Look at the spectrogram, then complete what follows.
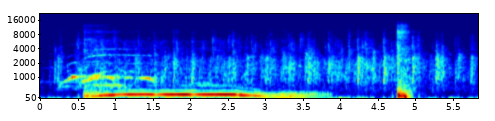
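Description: Audience applause, called for a question about M&M Crisp or M&M with nuts, crackles steadily for several seconds beneath a loud, sustained tonal hum that slides downward and fades, followed by a short sharp burst near the end.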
